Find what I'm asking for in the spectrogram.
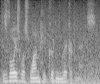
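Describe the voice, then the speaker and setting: A man's voice: mid-range voice, sing-song, normal speed, noisy background. A man narrating a scripted horror story as the narrator, recorded close to the mic.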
